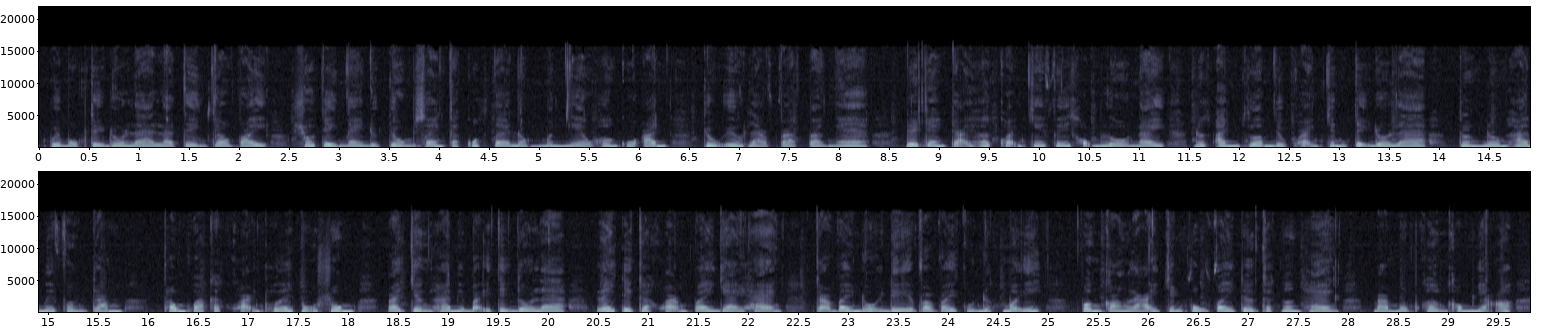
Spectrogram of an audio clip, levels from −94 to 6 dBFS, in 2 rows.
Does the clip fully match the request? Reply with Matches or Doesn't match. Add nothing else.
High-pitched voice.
Matches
